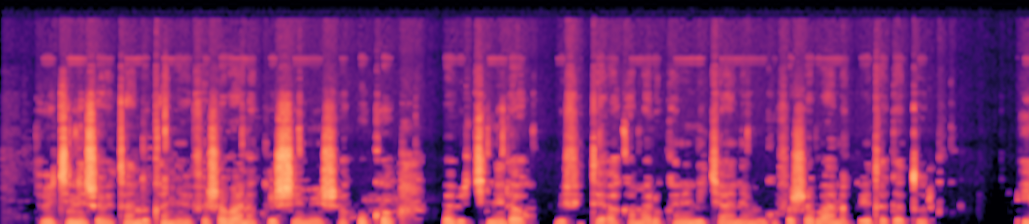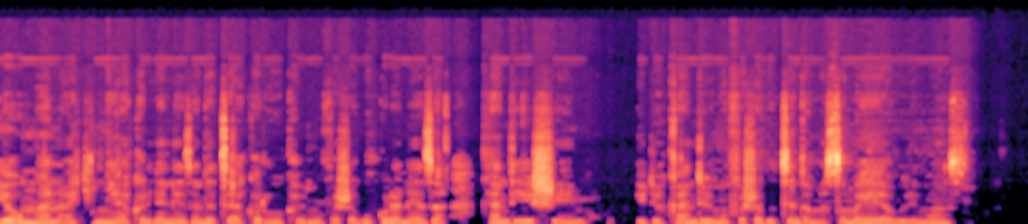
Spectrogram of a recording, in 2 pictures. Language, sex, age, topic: Kinyarwanda, female, 18-24, education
